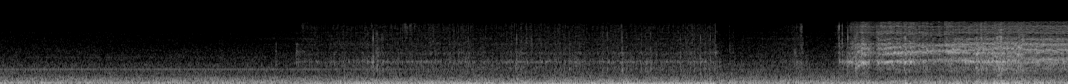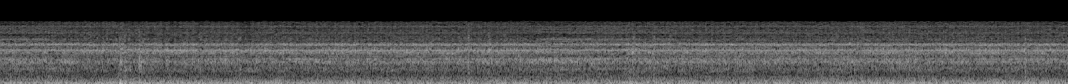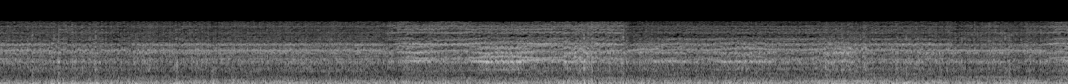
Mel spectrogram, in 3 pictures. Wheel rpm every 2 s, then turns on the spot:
0, 10, 20, 20, 120, 160, 160, 160, 160, 160, 160, 160, 160, 160, 160, 160.
2-8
